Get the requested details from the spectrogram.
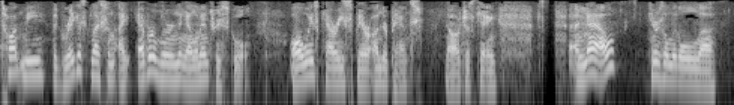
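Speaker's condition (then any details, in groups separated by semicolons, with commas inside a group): Cleft palate with lisp; braces 10 years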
